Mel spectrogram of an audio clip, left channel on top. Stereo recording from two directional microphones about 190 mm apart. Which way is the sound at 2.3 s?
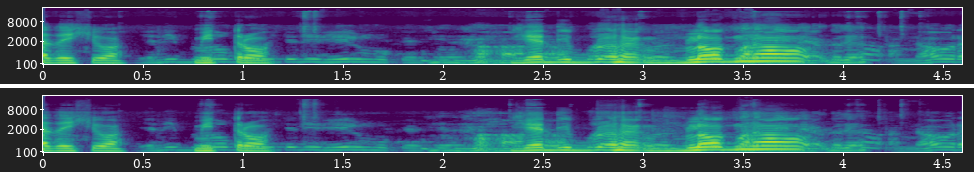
5° right (ahead or behind).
